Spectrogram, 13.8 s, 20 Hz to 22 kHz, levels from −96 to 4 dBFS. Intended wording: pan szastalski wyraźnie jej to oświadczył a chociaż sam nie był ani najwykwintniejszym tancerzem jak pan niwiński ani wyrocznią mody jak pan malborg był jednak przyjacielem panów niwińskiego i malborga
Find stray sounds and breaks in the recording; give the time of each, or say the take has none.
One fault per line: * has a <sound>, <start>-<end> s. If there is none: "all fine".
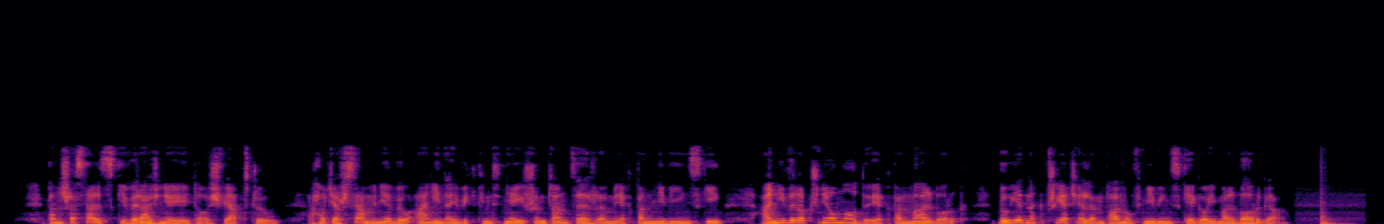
* has a thud, 13.2-13.6 s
